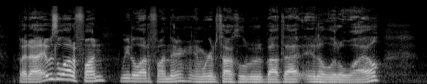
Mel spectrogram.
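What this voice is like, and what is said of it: Wrecked, strained hoarse voice. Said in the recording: “forgive my voice a little bit. I've been sick for the last week or so... My voice is just wrecked right now.”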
